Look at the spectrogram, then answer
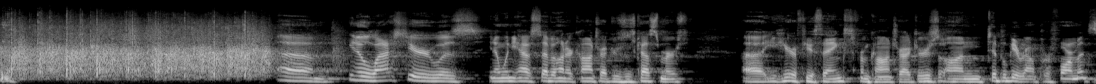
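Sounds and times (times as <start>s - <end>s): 
round of applause from a group: 0.0s - 3.4s
speech: 2.8s - 10.9s.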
